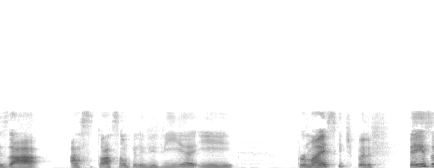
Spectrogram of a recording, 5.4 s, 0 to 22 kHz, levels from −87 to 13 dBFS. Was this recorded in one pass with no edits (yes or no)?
yes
